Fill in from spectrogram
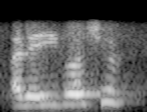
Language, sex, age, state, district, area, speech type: Bengali, female, 18-30, West Bengal, Purba Bardhaman, urban, conversation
